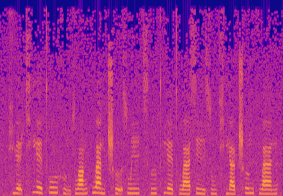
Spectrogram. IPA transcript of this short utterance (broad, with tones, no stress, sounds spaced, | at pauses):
t͡ɕ ɥ ɛ̰˨˩ t͡ɕʰ j ɛ˥˨ t̪ʰ o˦ ʊ̯ x ʊ̰˨˩ ŋ s w ɑ˨˦ ŋ x w a˥˨ n ʈ͡ʂʰ ɤ̰˨˩ s w e˦ ɪ̯ t͡sʰ ɹ̩˦ t̪ʰ j ɛ˥˨ t̪ʰ w ä˨˦ s e˥˨ ɪ̯ s u˨˦ t͡ɕʰ j ä˨˦ ʈ͡ʂʰ ɤ˦ ŋ f w a˦ n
